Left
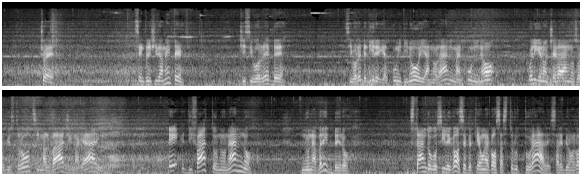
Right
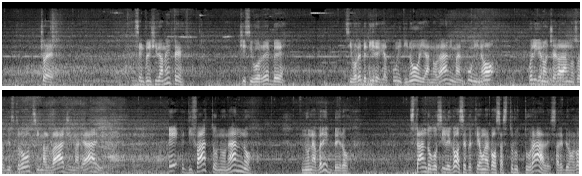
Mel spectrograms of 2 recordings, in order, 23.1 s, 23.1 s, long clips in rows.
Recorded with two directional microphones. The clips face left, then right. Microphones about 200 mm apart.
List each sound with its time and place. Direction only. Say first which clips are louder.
0.7 s speech: left 2 dB; 10° left (ahead or behind)
2.6 s speech: left 2 dB; 5° left (ahead or behind)
4.7 s speech: left 1 dB; 5° left (ahead or behind)
6.9 s speech: left 1 dB; 10° left (ahead or behind)
13.5 s speech: left 4 dB; 45° left (ahead or behind)
14.9 s speech: left 2 dB; 10° left (ahead or behind)
17.6 s speech: left 2 dB; 15° left (ahead or behind)
19.8 s speech: left 2 dB; 15° left (ahead or behind)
